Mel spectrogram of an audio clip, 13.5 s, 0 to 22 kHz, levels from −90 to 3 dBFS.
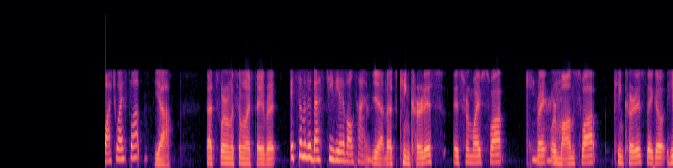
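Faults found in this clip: Audio dropout to silence, 0 to 2.1 s, already under way at the start. Silent gap, no room tone. Likely lost input or mute upstream of the encoder.

Short stall from a late packet at 7.75 to 7.96 s. Jitter buffer ran dry. About 31 ms held and stretched, with nothing lost. Playout delay rose about 31 ms.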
